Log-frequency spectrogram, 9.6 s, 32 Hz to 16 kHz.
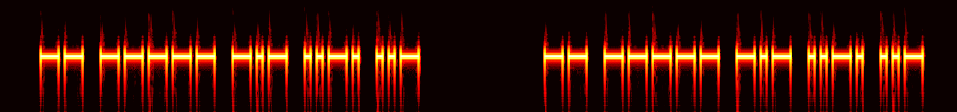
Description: Morse code, heard as a keyed tone, about 21 wpm, 700 Hz. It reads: M0KFU M0KFU
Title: DXCC-100 Call Signs - 5 Characters - Repeated 2x - 20wpm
